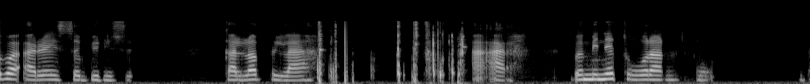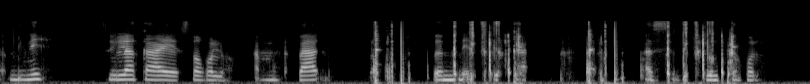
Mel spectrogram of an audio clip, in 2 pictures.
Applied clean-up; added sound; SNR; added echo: neural diffusion model UNIVERSE++.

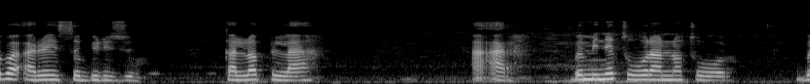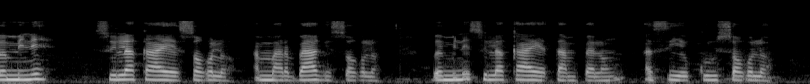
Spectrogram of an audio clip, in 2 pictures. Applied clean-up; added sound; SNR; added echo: none; none; none; none.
